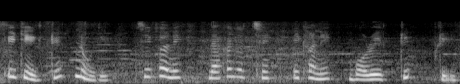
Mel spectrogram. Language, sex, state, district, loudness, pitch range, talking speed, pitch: Bengali, female, West Bengal, Kolkata, -16 LUFS, 230-340 Hz, 145 wpm, 300 Hz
